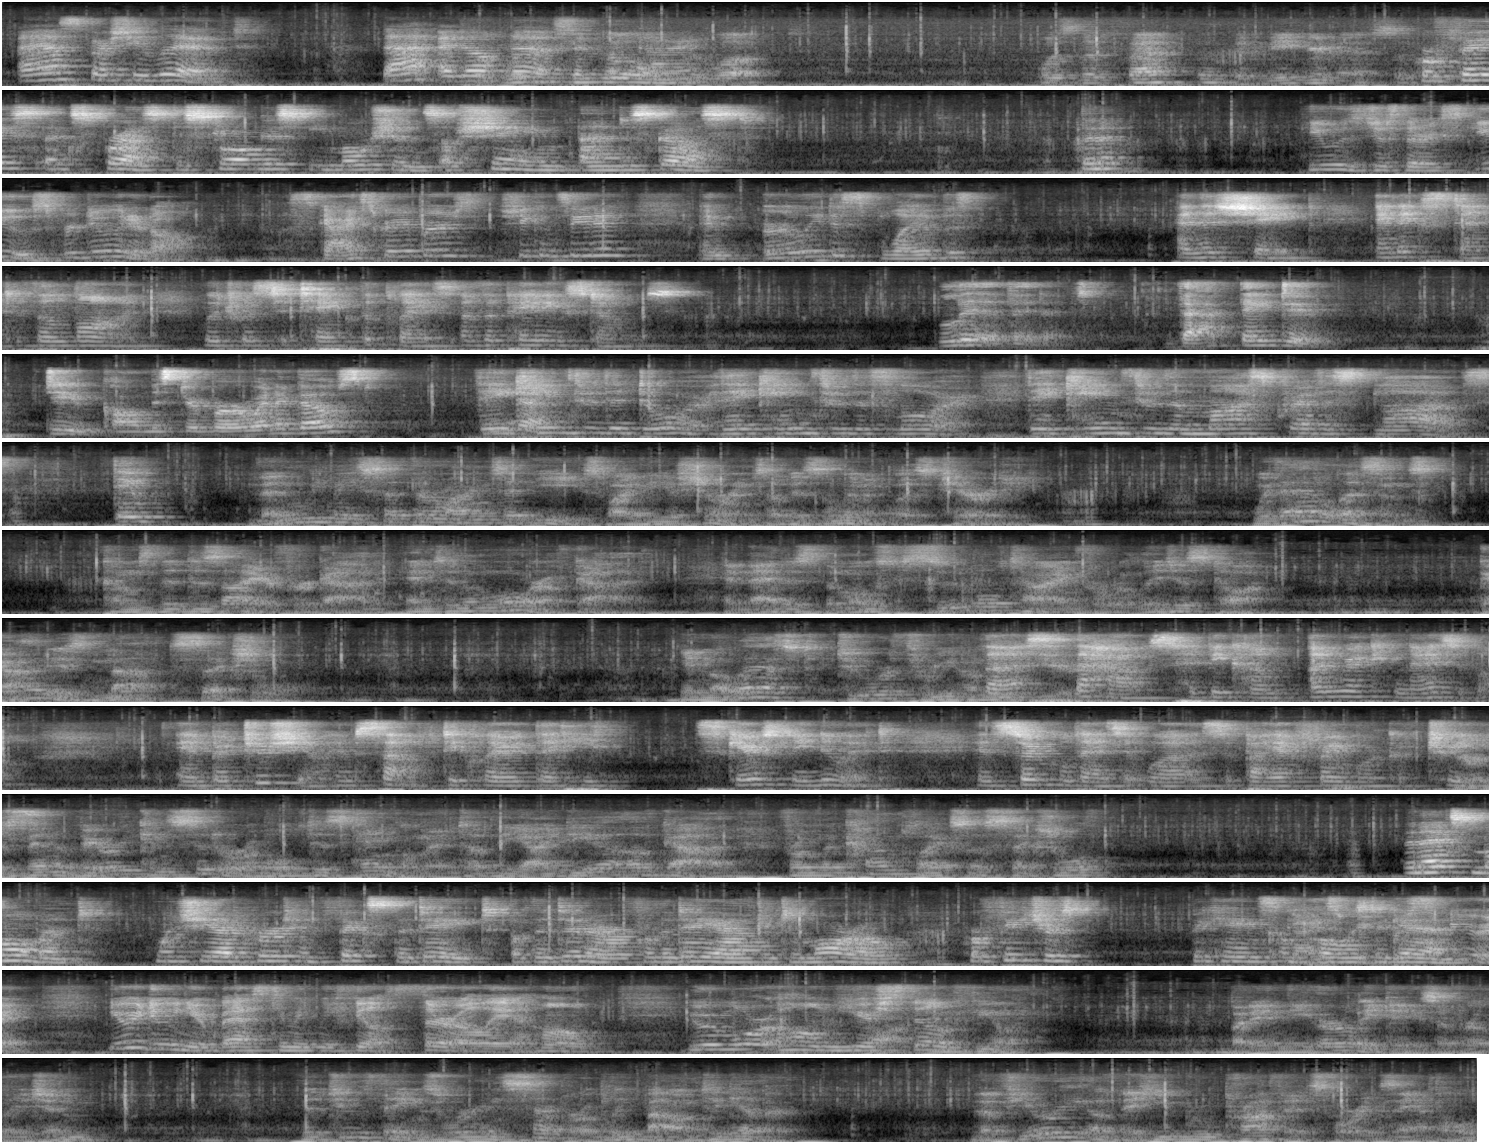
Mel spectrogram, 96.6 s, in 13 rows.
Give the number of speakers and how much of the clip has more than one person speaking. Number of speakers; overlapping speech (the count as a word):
eight, about 5%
